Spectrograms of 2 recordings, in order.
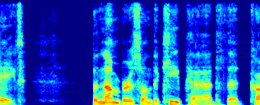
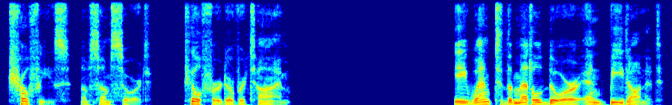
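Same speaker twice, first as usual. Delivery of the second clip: ordinary delivery, nothing marked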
